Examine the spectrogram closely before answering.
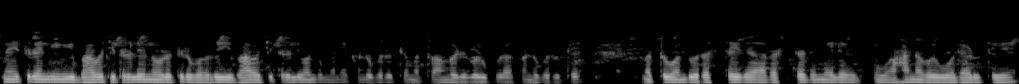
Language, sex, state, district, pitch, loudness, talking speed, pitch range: Kannada, male, Karnataka, Bijapur, 110 Hz, -27 LUFS, 140 wpm, 110-115 Hz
